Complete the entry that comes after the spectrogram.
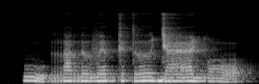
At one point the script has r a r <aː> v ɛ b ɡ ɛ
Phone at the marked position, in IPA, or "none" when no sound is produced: əː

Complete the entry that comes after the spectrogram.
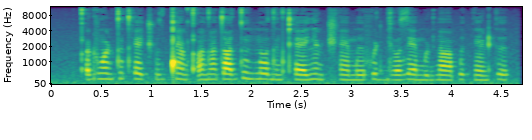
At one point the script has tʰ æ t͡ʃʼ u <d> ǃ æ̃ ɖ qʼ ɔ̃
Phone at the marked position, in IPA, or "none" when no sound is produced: d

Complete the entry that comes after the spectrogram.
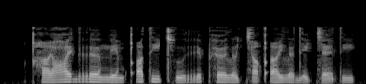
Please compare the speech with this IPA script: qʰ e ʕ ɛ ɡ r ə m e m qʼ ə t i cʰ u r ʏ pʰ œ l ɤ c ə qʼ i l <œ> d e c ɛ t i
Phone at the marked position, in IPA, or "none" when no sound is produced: ə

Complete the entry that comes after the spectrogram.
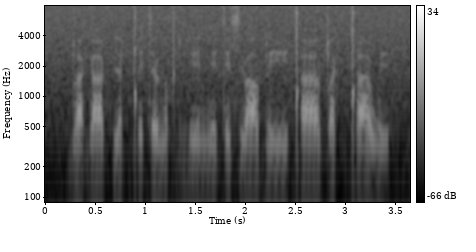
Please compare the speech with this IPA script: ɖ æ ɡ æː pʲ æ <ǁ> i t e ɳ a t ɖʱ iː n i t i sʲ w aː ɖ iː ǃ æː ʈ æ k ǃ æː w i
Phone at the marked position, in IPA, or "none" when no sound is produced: ǃ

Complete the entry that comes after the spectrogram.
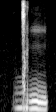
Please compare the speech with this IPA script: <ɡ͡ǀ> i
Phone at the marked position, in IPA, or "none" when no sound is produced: ɡ͡ǀ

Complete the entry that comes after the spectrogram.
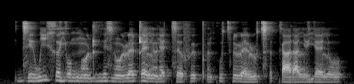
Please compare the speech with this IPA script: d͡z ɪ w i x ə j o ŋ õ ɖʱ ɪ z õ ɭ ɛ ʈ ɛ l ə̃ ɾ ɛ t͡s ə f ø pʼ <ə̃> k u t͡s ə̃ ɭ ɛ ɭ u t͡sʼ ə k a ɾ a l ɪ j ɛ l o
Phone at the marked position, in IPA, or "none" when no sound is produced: ə̃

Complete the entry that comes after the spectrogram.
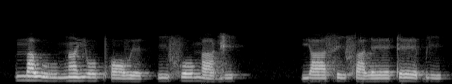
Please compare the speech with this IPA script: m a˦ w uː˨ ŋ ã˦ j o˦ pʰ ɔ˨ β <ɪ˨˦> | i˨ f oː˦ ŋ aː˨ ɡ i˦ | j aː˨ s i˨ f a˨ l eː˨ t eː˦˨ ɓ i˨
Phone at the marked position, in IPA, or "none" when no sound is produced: ɪ˨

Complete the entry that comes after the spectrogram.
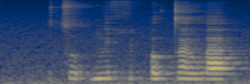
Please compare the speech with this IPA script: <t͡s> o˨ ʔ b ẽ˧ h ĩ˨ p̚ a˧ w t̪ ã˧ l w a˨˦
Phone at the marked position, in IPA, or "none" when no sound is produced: t͡s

